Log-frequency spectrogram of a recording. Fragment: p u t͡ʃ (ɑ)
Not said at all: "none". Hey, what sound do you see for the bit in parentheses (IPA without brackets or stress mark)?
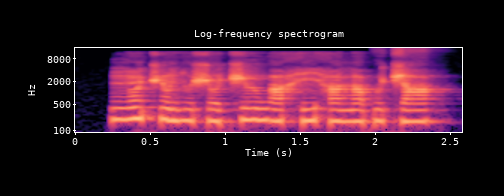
ɑ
